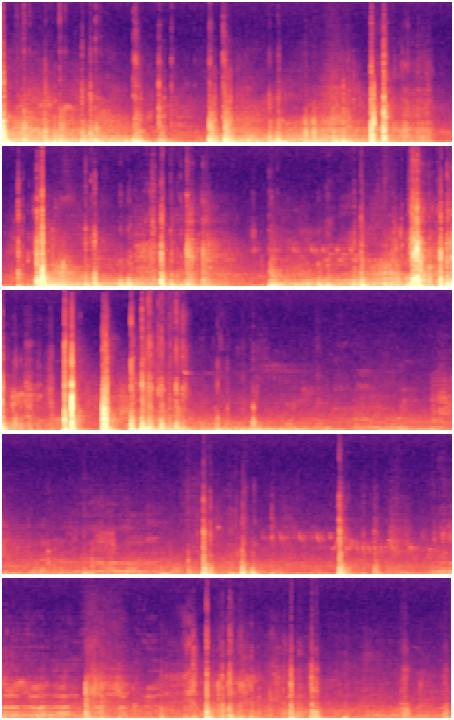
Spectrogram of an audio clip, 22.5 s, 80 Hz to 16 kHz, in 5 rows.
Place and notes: Stadtwald Köln - half pipe, skater
Skater at half pipe Stadtwaldrampe, city forest park Köln
(Sony PCM D50, Primo E172)
Nordrhein-Westfalen, Deutschland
